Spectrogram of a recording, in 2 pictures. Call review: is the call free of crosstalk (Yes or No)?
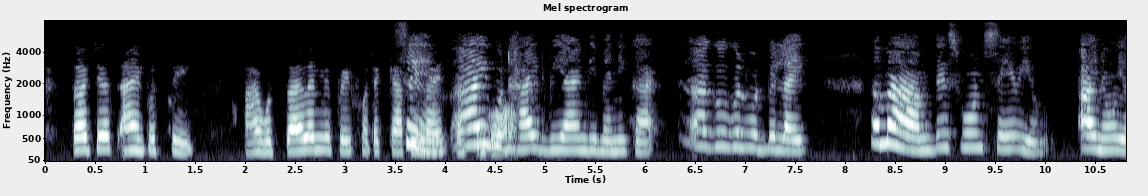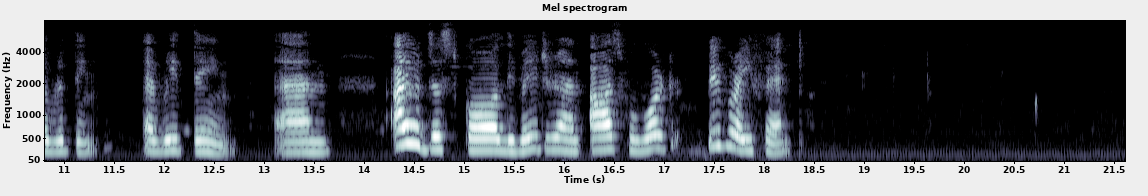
No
